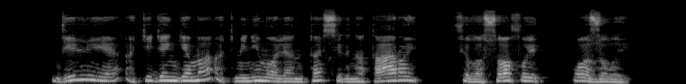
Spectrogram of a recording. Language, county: Lithuanian, Utena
